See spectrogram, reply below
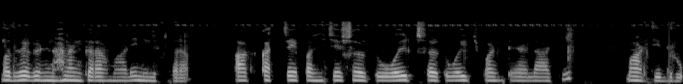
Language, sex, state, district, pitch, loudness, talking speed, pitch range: Kannada, female, Karnataka, Chamarajanagar, 185 Hz, -26 LUFS, 140 wpm, 180-195 Hz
